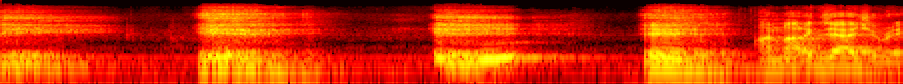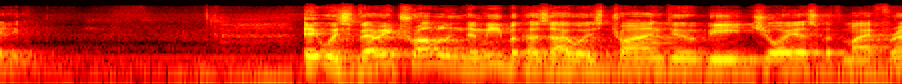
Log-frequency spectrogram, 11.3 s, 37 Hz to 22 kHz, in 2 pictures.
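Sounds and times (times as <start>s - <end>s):
voice imitating the labored wheezy breathing of a man with last-stage emphysema: 0.0s - 2.0s, 2.7s - 4.7s
speech: 1.2s - 2.0s, 4.0s - 5.9s, 7.5s - 11.2s.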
